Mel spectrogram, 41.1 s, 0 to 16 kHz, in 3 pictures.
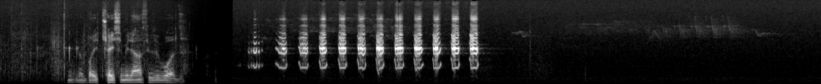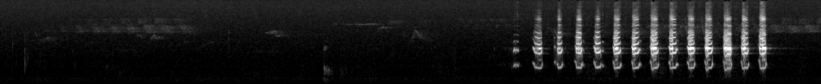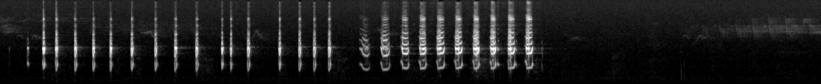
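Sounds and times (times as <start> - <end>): turkey call yelps: 4.1 - 8.0, 22.2 - 26.5, 32.0 - 36.4.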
